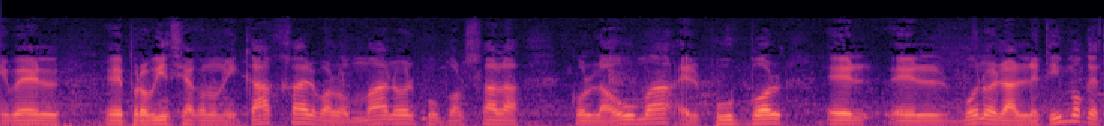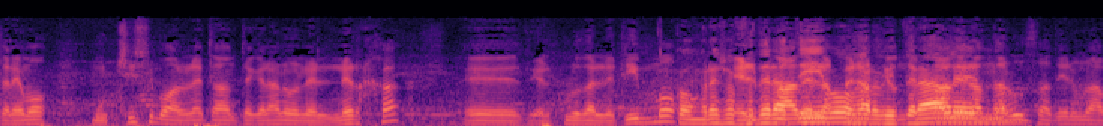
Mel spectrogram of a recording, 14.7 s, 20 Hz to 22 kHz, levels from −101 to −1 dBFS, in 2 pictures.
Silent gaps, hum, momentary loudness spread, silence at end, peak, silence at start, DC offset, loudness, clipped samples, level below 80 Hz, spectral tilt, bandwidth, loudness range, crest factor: none; none; 15 LU; 0 s; -10 dBFS; 0 s; under 0.1%; -30 LUFS; under 0.1%; -52 dBFS; -6 dB/octave; 12 kHz; 10 LU; 20 dB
